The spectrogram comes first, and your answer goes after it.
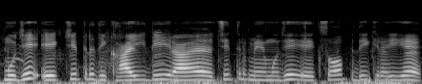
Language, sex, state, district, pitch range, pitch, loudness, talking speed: Hindi, male, Madhya Pradesh, Katni, 195-225 Hz, 205 Hz, -18 LUFS, 210 wpm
